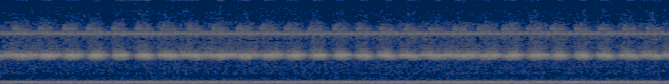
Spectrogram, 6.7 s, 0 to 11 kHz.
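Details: Insects calling at 5 a.m., 25 August 2019, in Yugawara, Kanagawa, Japan, beside a candle: a shrill chorus of rapidly beating trills with a fainter, higher steady whine, and a soft low rumble in the background.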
